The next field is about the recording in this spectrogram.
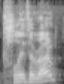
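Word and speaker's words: Clitheroe: an hour away called clitherow uh and it's spelt c-l-i-t-h-e-r-o-e and so it sounds an awful lot like hero and then i'm sure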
